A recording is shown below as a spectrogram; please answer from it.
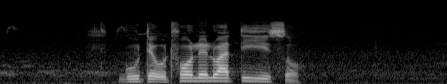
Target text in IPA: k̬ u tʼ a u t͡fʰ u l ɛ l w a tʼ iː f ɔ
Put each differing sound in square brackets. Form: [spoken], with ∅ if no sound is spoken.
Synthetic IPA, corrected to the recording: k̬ u tʼ [ɛ] u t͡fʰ [ɔ] l ɛ l w a tʼ iː [s] ɔ

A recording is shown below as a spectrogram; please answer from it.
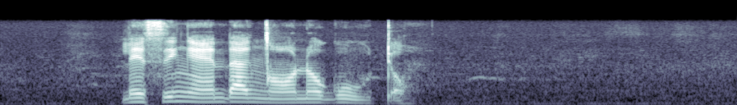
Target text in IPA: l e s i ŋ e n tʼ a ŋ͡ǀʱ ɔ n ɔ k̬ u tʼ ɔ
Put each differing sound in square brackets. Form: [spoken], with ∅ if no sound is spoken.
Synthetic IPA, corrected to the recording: l e s i ŋ [ɛ] n tʼ a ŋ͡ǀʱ ɔ n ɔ k̬ [uː] tʼ ɔ

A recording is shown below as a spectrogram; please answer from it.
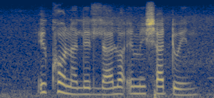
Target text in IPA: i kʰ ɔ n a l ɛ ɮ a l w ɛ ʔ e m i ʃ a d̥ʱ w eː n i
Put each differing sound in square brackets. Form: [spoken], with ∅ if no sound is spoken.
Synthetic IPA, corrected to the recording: i kʰ ɔ n a l ɛ ɮ a l w [a] ʔ e m i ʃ a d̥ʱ w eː n i

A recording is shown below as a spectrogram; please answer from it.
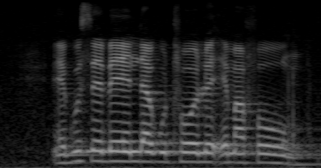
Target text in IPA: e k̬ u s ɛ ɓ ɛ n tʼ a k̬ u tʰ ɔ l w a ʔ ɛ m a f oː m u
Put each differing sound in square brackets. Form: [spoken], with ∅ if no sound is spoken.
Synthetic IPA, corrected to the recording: e k̬ u s ɛ ɓ ɛ n tʼ a k̬ u tʰ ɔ l w [ɛ] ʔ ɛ m a f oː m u

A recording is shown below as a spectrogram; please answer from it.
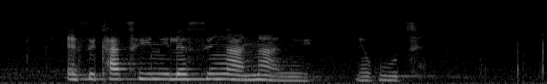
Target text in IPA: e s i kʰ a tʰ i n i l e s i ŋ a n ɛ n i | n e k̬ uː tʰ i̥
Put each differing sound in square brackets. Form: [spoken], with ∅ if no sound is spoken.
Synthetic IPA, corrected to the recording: e s i kʰ a tʰ i n i l e s i ŋ a n [a] n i | n e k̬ uː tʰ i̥

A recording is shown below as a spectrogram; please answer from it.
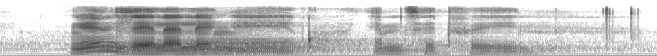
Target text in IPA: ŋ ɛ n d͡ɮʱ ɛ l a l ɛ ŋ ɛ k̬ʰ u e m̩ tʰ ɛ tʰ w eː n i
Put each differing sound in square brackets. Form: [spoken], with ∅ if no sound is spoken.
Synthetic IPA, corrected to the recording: ŋ ɛ n d͡ɮʱ ɛ l a l ɛ ŋ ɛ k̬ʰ [ɔ] e m̩ tʰ ɛ tʰ w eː n i

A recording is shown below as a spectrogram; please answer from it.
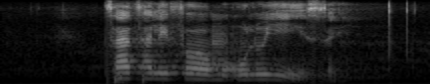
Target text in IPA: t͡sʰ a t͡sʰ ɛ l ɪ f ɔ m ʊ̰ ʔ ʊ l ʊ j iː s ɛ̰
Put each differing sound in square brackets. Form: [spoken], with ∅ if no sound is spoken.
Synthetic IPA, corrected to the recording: t͡sʰ a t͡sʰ [a] l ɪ f ɔ m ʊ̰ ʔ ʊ l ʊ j iː s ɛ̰

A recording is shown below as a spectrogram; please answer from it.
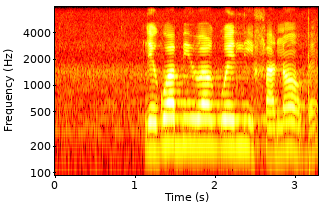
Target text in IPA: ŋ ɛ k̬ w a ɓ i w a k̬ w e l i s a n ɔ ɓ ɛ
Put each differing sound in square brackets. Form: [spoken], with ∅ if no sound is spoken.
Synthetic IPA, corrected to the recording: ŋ ɛ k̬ w a ɓ i w a k̬ w e l i [f] a n [ɔː] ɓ ɛ

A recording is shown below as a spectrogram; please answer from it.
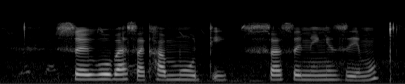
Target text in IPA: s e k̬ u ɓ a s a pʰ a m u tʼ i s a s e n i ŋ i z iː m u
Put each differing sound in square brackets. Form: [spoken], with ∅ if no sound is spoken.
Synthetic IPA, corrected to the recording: s e k̬ u ɓ a s a [kʰ] a m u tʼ i s a s e n i ŋ i z iː m u

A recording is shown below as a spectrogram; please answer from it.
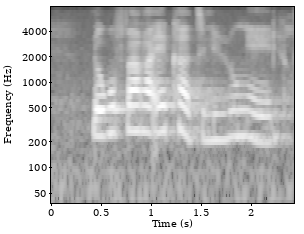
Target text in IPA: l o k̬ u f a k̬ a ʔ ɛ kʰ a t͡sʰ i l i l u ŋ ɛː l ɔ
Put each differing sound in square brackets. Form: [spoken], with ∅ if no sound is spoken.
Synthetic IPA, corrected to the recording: l o k̬ u f a k̬ a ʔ ɛ kʰ a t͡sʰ i l i l u ŋ ɛː l ɔ

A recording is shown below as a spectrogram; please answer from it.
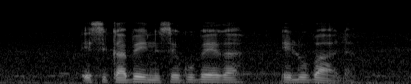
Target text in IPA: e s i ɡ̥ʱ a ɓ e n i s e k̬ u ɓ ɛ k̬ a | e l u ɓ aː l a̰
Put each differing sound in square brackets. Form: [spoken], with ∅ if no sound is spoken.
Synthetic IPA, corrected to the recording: e s i ɡ̥ʱ a ɓ e n i s e k̬ u ɓ ɛ k̬ a | e l u ɓ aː l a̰

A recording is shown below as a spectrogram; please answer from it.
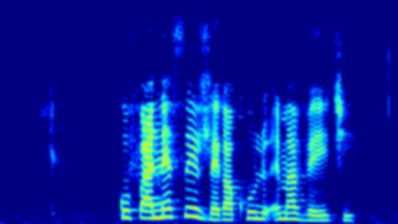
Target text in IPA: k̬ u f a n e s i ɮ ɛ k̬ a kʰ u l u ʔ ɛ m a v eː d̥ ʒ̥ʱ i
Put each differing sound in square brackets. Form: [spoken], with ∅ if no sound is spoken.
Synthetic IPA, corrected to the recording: k̬ u f a n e s i ɮ ɛ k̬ a kʰ u l u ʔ ɛ m a v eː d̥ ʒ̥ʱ i

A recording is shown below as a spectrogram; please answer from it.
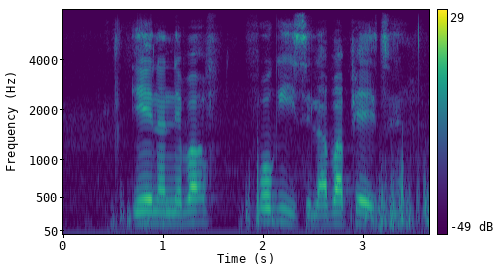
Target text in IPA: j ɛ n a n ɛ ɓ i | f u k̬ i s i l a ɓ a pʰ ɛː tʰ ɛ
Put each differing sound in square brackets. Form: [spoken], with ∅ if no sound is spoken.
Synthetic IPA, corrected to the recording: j ɛ n a n ɛ ɓ [a] | f [o] k̬ i s i l a ɓ a pʰ ɛː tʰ ɛ

